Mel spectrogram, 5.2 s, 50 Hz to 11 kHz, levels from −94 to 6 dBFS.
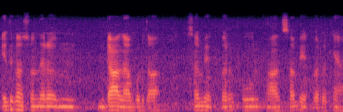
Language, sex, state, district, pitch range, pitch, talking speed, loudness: Garhwali, male, Uttarakhand, Tehri Garhwal, 100-115 Hz, 105 Hz, 140 wpm, -23 LUFS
